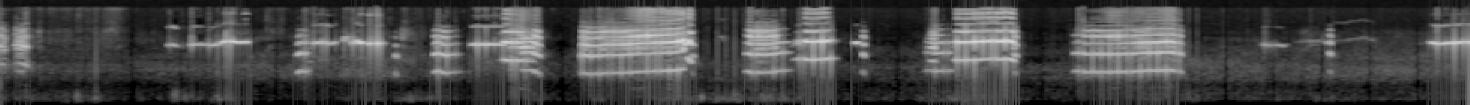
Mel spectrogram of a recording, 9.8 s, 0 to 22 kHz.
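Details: Female bald eagle screeching as she returns to the nest where the male is feeding their chick, Southwest Florida, 31 December 2023, nest camera; series of high, piping harmonic notes in uneven bursts, some rapid and chattering.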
